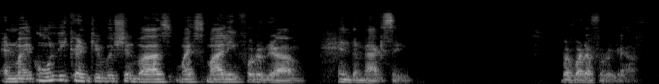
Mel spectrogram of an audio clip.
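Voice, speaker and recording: A man's voice: medium pitch, normal speed, a bit bright, husky, distant mic. A man in his forties with a Pakistani accent, a native Punjabi speaker, giving a humorous prepared club speech and acting out the people in his story. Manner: storytelling, acts out quoted characters.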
